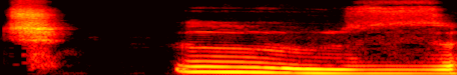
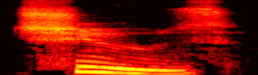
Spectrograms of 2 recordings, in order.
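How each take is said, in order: First: "ch-, ooze" as a short ch, pause, long ooze; sounded out. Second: Said in the usual way. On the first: Shown as a demonstration. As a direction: sound out "ch-, ooze" in two separate parts.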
